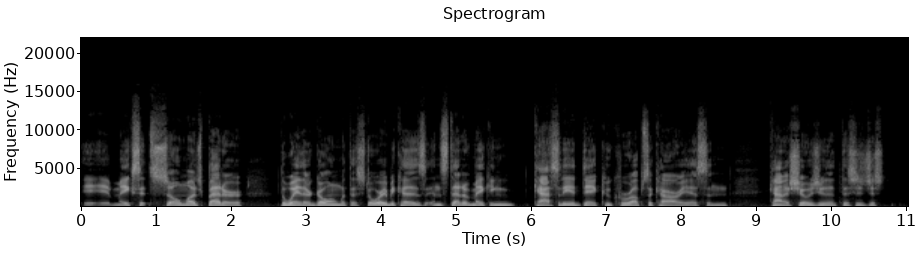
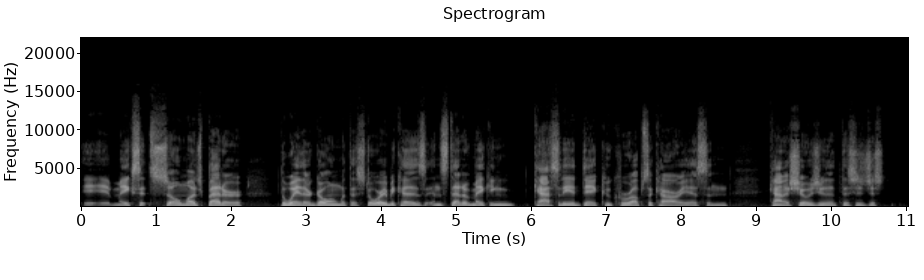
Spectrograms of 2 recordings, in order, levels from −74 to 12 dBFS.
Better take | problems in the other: neither | none

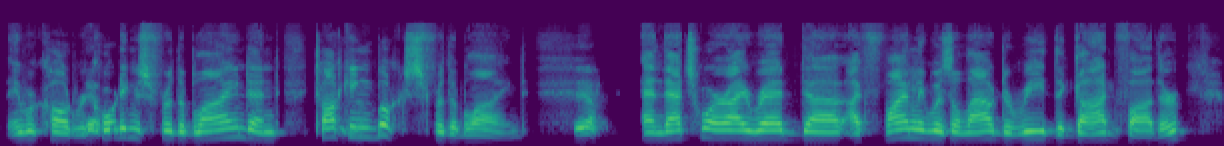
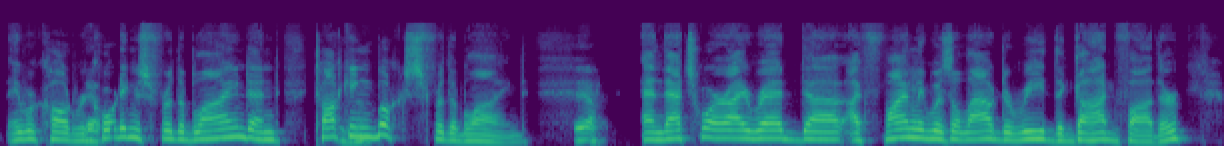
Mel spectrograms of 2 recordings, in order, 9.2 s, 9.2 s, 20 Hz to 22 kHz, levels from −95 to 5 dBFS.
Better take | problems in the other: second | thin; very; fading below 350 Hz

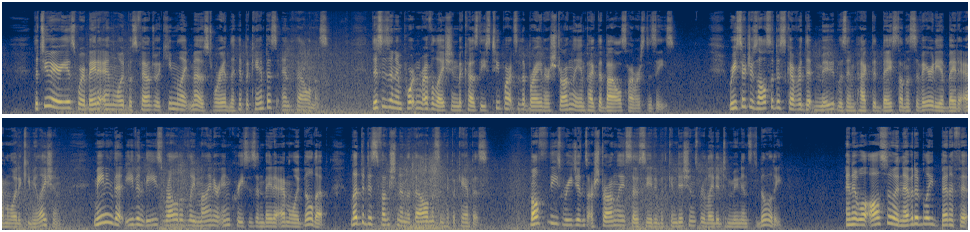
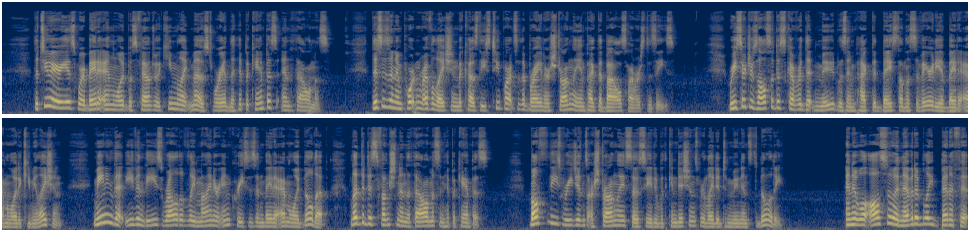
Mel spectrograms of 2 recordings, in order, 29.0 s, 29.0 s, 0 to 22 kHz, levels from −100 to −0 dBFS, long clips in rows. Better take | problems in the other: second | wind noise on the microphone; occasional gusts; 20 dB below the speech

